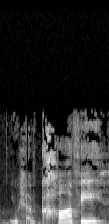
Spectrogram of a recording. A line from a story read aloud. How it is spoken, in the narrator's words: He whined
